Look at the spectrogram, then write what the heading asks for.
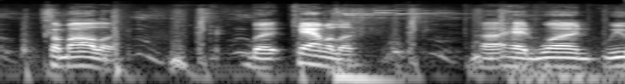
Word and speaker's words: Kamala: I have a relative, and that's how we say her name, Kamala.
